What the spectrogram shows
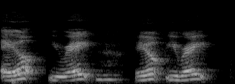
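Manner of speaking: broad-sounding put-on Yorkshire dialect accent. Asked for their yorkshire impression, the speaker shows it off: yorkshire accent impression. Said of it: "my Yorkshire impression?".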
